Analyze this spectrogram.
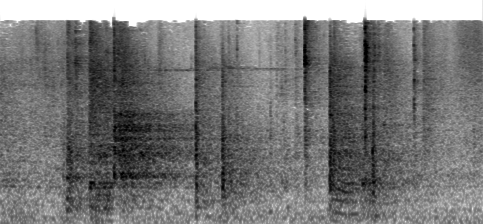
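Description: Metal paint cans knocking and clanking as they are handled: a handful of sharp knocks, some in quick pairs, the loudest about a second in and again around three seconds.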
